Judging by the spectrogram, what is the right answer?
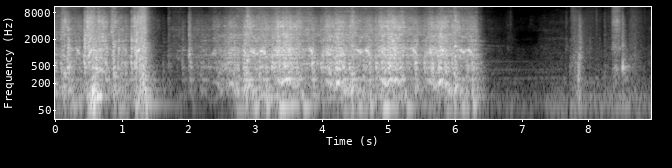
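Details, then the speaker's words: Third-gen (82–92) Camaro on starter fluid, other coil pack just plugged in: rough cranking bursts with loud pops, then silence and short sputters; backfires (fireball) but won't run. Owner suspects injectors not working. "That shit's crazy. The fireball that just came out of there was wild."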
